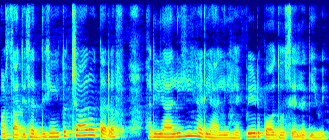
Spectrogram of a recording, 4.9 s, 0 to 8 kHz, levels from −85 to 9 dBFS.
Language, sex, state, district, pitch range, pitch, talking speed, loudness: Hindi, female, Uttar Pradesh, Varanasi, 170-215 Hz, 195 Hz, 205 wpm, -16 LUFS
